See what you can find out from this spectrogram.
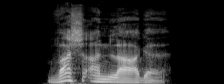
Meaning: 1. wash system 2. car wash
- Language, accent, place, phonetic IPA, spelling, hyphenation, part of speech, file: German, Germany, Berlin, [ˈvaʃʔanlaːɡə], Waschanlage, Wasch‧an‧la‧ge, noun, De-Waschanlage.ogg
